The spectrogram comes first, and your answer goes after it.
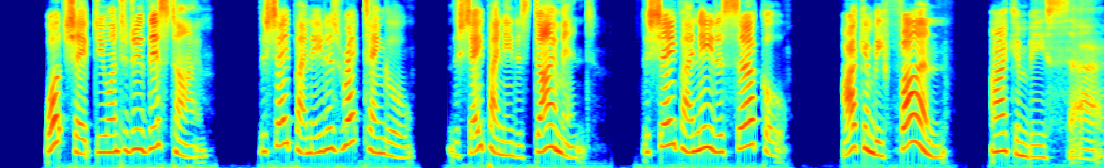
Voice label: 10 year old girl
